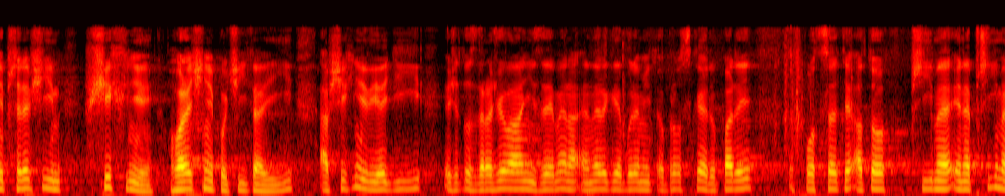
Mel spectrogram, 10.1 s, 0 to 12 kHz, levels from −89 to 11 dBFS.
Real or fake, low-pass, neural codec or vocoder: real; 7.2 kHz; none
